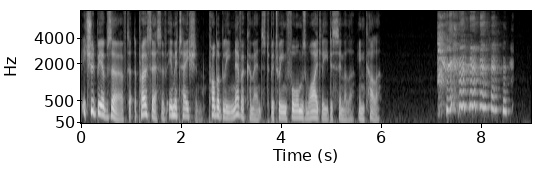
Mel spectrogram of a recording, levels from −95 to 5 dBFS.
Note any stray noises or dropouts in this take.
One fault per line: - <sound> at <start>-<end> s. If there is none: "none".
- laugh at 7.1-8.7 s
